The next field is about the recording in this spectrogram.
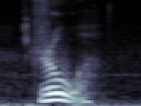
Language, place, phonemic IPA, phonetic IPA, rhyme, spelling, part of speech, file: Swedish, Gotland, /roː/, [r̪oə̯], -oː, rå, adjective / noun / verb, Sv-rå.ogg
- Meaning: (adjective) 1. raw (uncooked; untreated; rough or uneven) 2. crude (being in a natural state; statistics: in an unanalyzed form) 3. rough (crude; unrefined) 4. coarse (not refined)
